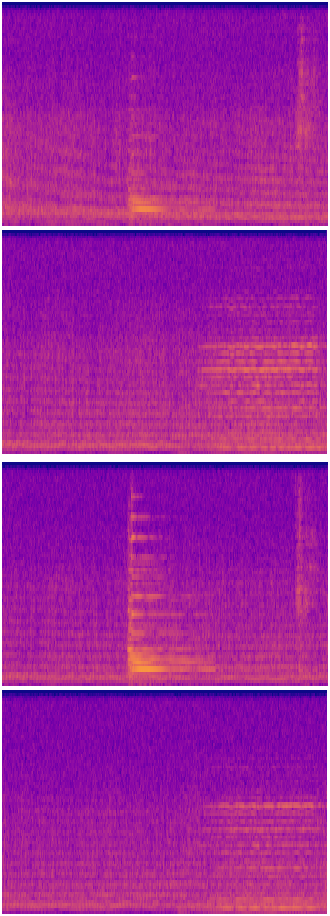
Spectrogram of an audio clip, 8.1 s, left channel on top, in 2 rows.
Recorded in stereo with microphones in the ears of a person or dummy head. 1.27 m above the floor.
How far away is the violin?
About 6.5 m.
